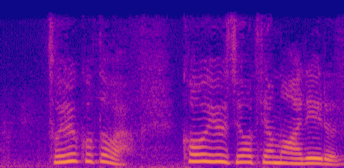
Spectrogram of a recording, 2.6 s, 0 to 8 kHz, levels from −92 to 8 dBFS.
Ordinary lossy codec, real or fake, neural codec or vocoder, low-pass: none; fake; codec, 16 kHz, 0.5 kbps, X-Codec, WavLM features, trained on Multilingual LibriSpeech; 7.2 kHz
